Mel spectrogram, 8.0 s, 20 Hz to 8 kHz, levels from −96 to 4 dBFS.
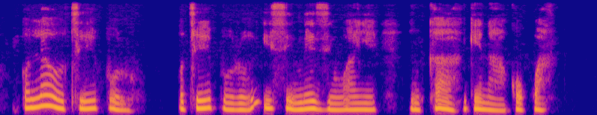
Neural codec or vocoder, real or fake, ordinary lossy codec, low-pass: none; real; none; 7.2 kHz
